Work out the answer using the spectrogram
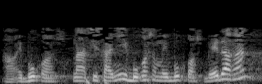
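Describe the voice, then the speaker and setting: Male motivational speaker, very high voice, animated anecdotal delivery, echoey hall. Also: racing. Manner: animated, mimics people in his anecdotes, repeats words for emphasis. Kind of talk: lively storytelling seminar talk. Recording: echoey hall, muffled lo-fi sound.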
